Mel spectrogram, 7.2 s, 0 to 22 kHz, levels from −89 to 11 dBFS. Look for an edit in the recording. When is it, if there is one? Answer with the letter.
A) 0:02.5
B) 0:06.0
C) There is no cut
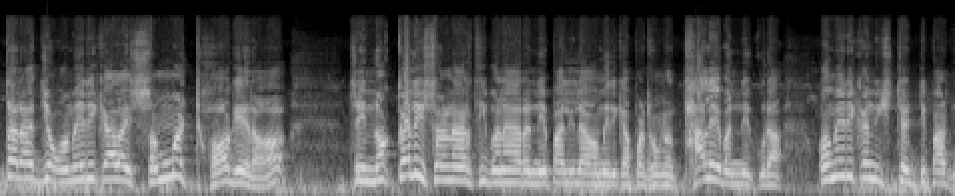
C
